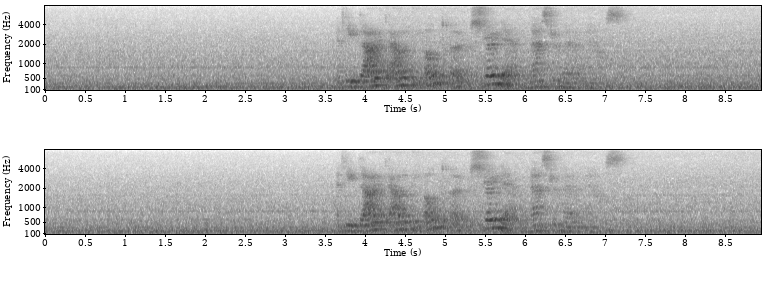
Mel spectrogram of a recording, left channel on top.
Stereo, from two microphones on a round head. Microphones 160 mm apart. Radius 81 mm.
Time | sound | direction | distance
3.6 | a woman speaking | 35° right (ahead or behind) | 3.5 m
